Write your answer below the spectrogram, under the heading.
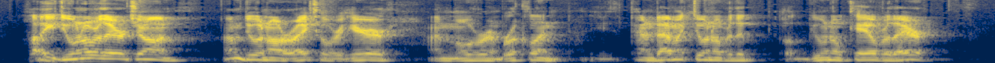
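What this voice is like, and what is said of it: Put-on Irish accent. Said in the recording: “he said I did the best Irish accent of anyone in the play. I am convinced that I can do a great Irish accent.”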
